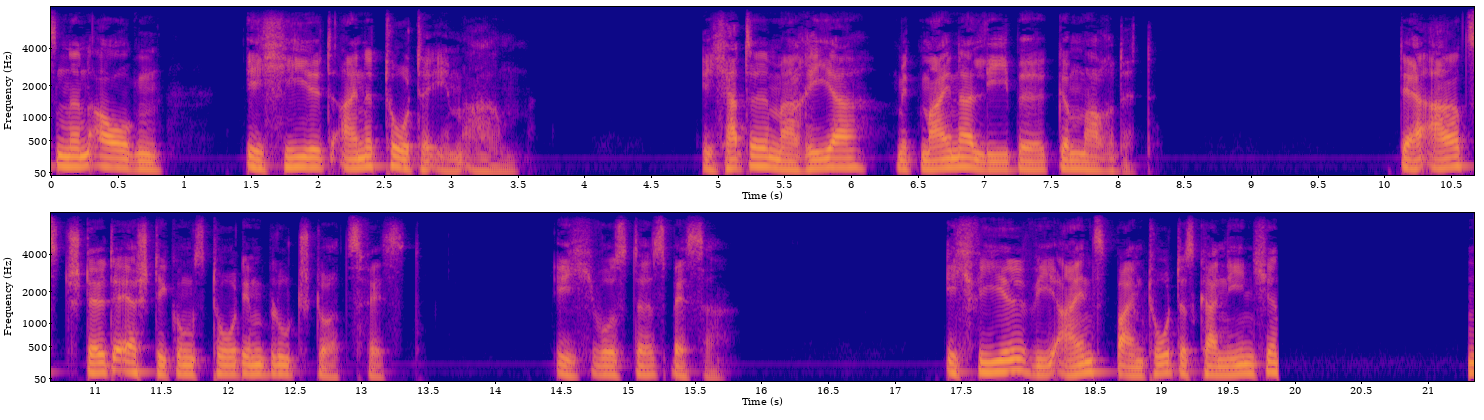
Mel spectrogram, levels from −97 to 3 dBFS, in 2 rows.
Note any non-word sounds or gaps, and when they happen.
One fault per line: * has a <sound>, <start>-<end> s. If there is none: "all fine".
all fine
